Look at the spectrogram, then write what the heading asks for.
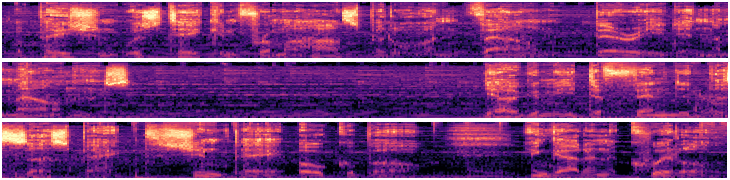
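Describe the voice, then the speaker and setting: A man delivering grave, measured narration for a video game crime drama. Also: low voice, music in the background. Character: grave male narrator recapping a crime story.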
